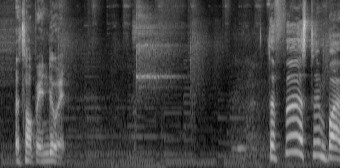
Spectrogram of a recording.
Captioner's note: bell dings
